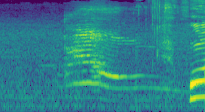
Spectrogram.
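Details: Playful, feisty pet cat giving love bites while being petted indoors, uttering a drawn-out harmonic meow that rises then levels and falls, followed by a sharp louder cry at the end; a woman's voice talks to her nearby.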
